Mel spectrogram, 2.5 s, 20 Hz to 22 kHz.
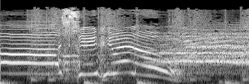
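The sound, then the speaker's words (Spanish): A group of children at a party sings and shouts together in the background of a caller's line to the radio station Cadena 100. Their high-pitched voices are loud and continuous, with rising and falling sustained notes blending into an excited crowd-like chorus. “Pero, además es que no paráis de cantar, que se os escucha de fondo,”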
